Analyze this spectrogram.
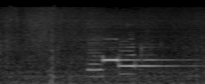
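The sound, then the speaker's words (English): A mobile phone beeps inside a car stuck in traffic: a few short electronic tones step upward, then one steadier tone holds. The beeps are clear over a low, constant background hum. “And that was my phone just beeping.”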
